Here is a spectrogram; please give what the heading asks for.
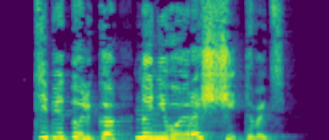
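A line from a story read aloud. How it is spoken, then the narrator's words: Sudden sharp snap, woman. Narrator (Russian): Неожиданно и резко огрызнулась одна из тувеек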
